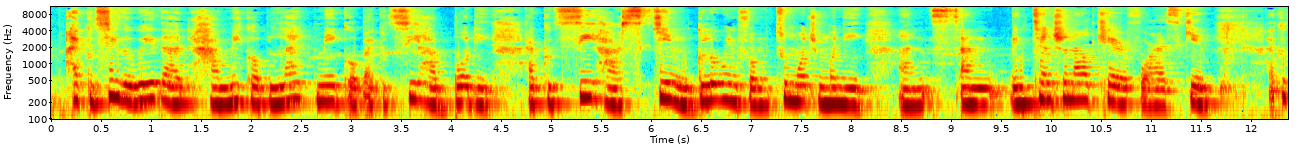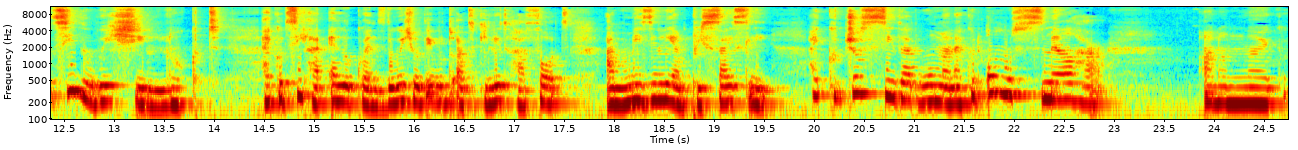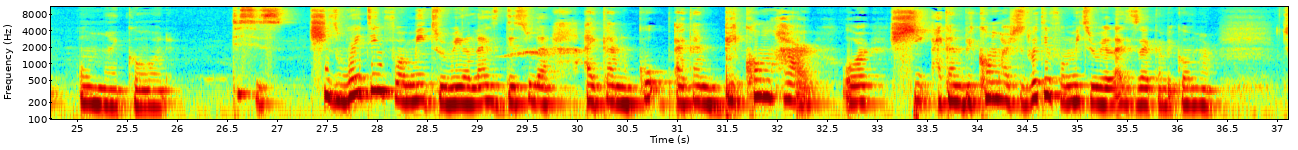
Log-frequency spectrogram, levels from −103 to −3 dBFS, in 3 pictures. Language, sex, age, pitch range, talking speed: English, female, 20-39, 180-210 Hz, 175 wpm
